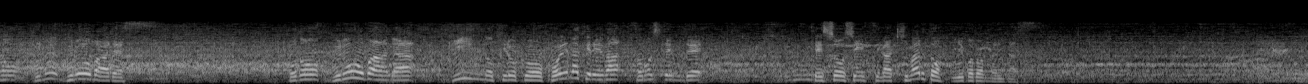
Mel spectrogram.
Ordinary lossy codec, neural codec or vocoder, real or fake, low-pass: none; codec, 16 kHz, 8 kbps, FreqCodec, larger model; fake; none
